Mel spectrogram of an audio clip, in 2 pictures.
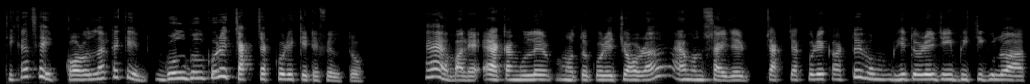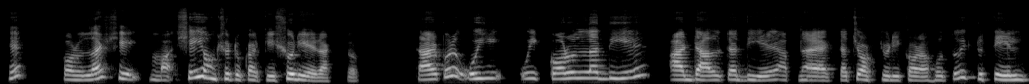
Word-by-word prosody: ঠিক 225 -2 -8
আছে, 365 0 -1 0.3
করল্লাটাকে 265 +9 +1 0.3
গোল, 270 +2 +5
গোল 290 0 0
করে 370 - +4
চাকচাক 240 +1 +2
করে 240 -1 +5
কেটে 205 -2 -2
ফেলত। 170 -4 -6 0.8
হ্যাঁ? 360 +1 +5
মানে 195 -1 +1 0.2
এক 215 - +4
আঙুলের 215 +1 +3 0.2
মতো 205 +1 -2
করে 210 -1 +1
চওড়া 210 0 +2 0.3
এমন 220 -1 0
সাইজের 195 0 +1 0.3
চাকচাক 215 +1 -2
করে 235 +1 +4
কাটত 225 -1 -7
এবং 250 -3 -1 0.2
ভেতরে 230 0 +4
যেই 230 0 +2
বিচিগুলো 220 0 -2 0.2
আছে 195 +10 -7 0.5
করলার, 220 +6 +2
সেই 260 -6 +1 0.3
মা 200 - -2 0.2
সেই 310 +5 +4
অংশটুকু 245 -5 -1
আরকি 195 0 -3
সরিয়ে 225 -8 +6
রাখত। 155 0 -9 0.7
তারপর 240 - +3 0.2
ওই 270 +2 +3 0.4
ওই 275 - -3 0.2
করল্লা 285 +3 +2 0.2
দিয়ে 280 +3 -1 0.4
আর 215 - +6
ডালটা 205 +1 +1
দিয়ে 195 -2 0 0.2
আপনার 200 0 -4 0.2
একটা 180 +2 -8
চড়চড়ি 205 -3 -1
করা 185 -2 +1
হতো। 195 +3 -7
একটু 310 -5 -5
তেল 210 -2 +4
220 Hz, 145 wpm, -24 LUFS, 205-255 Hz, 0.8 s, সরিয়ে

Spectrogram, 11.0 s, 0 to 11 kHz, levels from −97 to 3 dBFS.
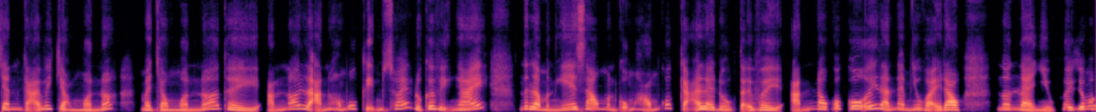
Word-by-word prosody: tranh 270 -2 -2
cãi 270 - -1
với 335 - +1
chồng 220 -9 -2
mình 200 0 -1
á. 280 +6 0 0.3
Mà 230 -2 +1
chồng 210 -1 -1
mình 200 0 -2
á 310 +7 0
thì 220 -8 +2
ảnh 230 +5 -5
nói 320 +4 0
là 330 - +4
ảnh 225 - +1
hổng 255 -3 -5
có 335 - 0
kiểm 235 - -3
soát 350 - -2
được - - +2
cái 315 +1 +2
việc 260 -5 -2
ngáy, 255 - +1 0.3
nên 310 -1 -1
là 275 - +7
mình 215 -4 -4
nghe 245 +6 -1
xong 285 -1 -1
mình 220 - -5
cũng 265 - -3
hổng 255 -2 -4
có 385 - -3
cãi 280 - +2
lại 265 -4 +5
được, 220 -2 -2
tại - - 0
vì 225 -1 +3
ảnh 255 +8 -2
đâu 300 -2 +3
có 165 - -2
cố 320 0 +4
ý 320 +4 +4
là 365 - +4
ảnh 240 - 0
làm 260 -3 -2
như 245 +2 -3
vậy 225 - +2
đâu. 245 -1 +7 0.4
Nên 260 -1 -3
là 215 -4 +4
nhiều 195 -2 -5
khi 255 - +3
cái 285 - +3
vấn 320 - -2
255 Hz, 295 wpm, -23 LUFS, 225-295 Hz, 0.4 s, là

